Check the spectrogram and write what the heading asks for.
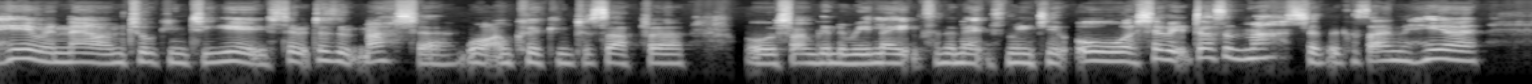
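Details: Adult woman speaking; Normal speech.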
